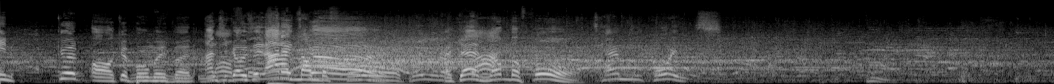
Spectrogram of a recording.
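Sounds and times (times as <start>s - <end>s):
speech: 0.0s - 7.3s
crowd cheering at a basketball game: 0.0s - 10.5s
person shouting: 2.7s - 4.0s.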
